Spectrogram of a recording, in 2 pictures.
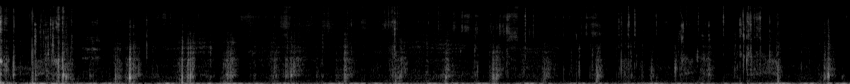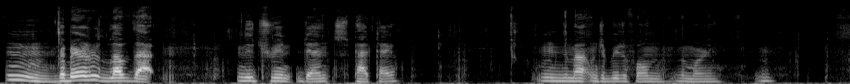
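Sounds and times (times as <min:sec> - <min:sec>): person chewing crackers: 0:00.0 - 0:17.0.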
